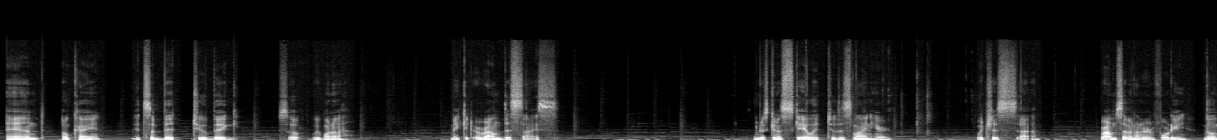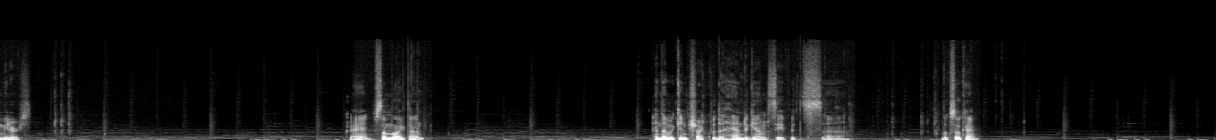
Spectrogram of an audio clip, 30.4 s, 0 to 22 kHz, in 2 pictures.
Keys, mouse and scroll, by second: 21.1 shift+middle click, 22.0 g, 23.0 shift+middle click, 23.3 scroll down 1, 23.5 scroll, 23.8 r, 24.5 g, 25.2-25.7 shift+scroll, 25.3 shift+middle click, 25.7 middle click, 26.1 scroll up 1, 26.2 middle click, 26.5 r, 26.6 y, 27.7 r, 28.4 g, 29.2 middle click, 29.9 scroll up 1, 30.1 r.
